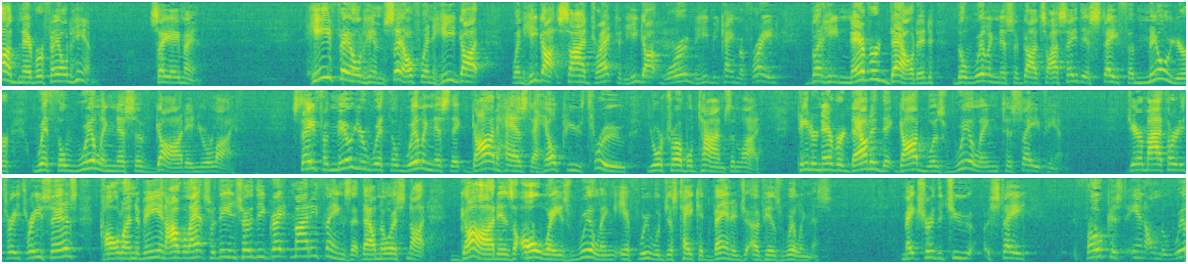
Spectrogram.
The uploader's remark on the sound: Ketha Heights Baptist Church ~ Live Broadcast.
